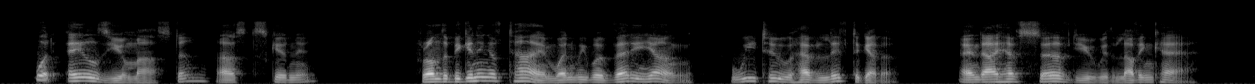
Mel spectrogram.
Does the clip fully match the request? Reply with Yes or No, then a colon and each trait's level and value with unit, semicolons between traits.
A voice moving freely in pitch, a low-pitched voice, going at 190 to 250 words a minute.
No: wide, 6.3 semitones; low, 115 Hz; average, 140 wpm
